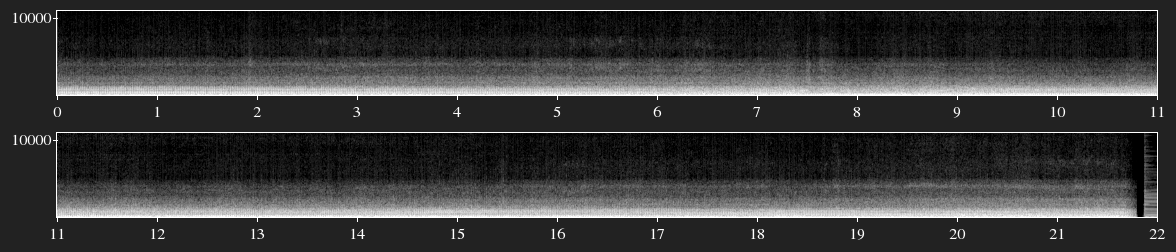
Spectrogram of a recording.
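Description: A motorbike engine hums steadily, its pitch shifting as it speeds up and slows down.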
